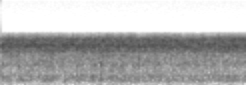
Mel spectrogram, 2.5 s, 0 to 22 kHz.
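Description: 1997 Ford Crown Victoria's 4.6-litre V8 idling steadily, heard from inside the cabin, about half a minute after a cold start.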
